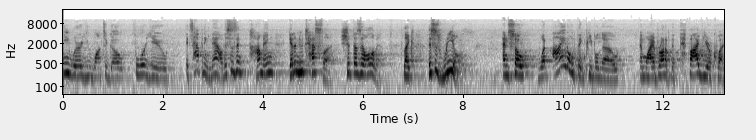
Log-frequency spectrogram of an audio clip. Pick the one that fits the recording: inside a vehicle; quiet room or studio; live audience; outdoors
live audience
